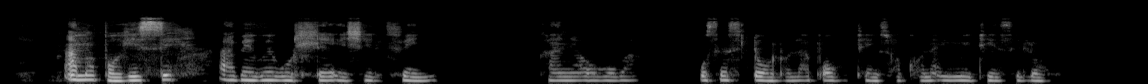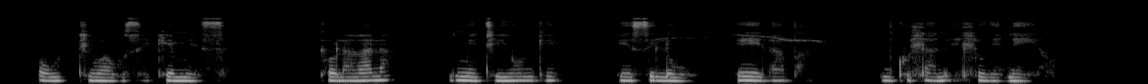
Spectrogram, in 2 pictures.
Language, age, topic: North Ndebele, 36-49, health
